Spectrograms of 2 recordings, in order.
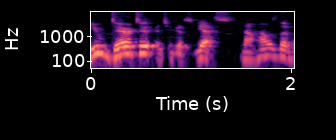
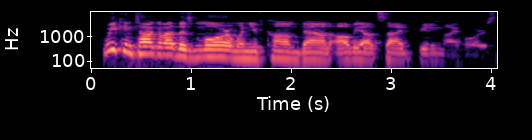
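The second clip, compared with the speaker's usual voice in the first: usual speaking voice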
